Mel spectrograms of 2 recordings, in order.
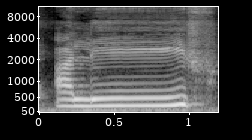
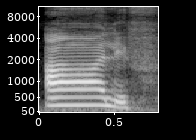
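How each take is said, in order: First: The second vowel is drawn out long. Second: The first vowel is drawn out long. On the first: "लाम के ज़ेर को इतना खींच देते हैं कि उसमें वो या ज़ाहिर हो जाता है" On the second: "इसको इतना लंबा खींच देते हैं कि ये आलिफ बन जाता है"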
